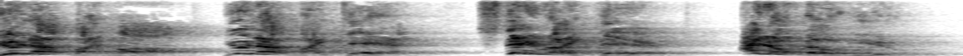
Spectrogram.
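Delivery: firm, assertive, loud, confident commanding voice. Showing how a child should answer an approaching stranger, projecting confidence. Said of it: "projecting confidence".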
